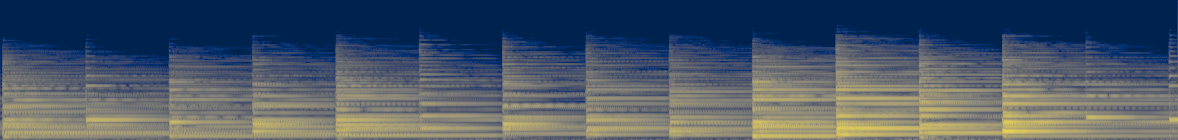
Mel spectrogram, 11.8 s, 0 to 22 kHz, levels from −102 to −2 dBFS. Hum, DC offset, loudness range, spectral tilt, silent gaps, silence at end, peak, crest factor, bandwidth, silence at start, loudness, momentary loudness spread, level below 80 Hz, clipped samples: none; under 0.1%; 11 LU; -9 dB/octave; none; 0 s; -2 dBFS; 22 dB; 6.2 kHz; 0 s; -23 LUFS; 17 LU; -58 dBFS; under 0.1%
